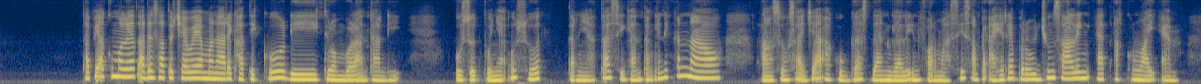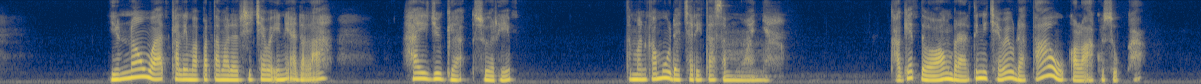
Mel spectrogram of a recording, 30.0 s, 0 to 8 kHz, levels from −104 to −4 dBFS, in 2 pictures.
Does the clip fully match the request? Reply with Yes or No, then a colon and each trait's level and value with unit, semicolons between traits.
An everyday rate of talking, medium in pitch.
Yes: average, 125 wpm; medium, 165 Hz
